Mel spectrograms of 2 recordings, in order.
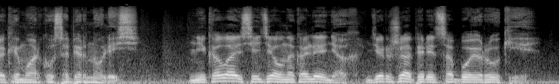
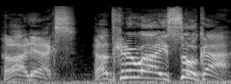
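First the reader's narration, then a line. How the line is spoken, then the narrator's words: Yelling. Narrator (Russian): орал Джек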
